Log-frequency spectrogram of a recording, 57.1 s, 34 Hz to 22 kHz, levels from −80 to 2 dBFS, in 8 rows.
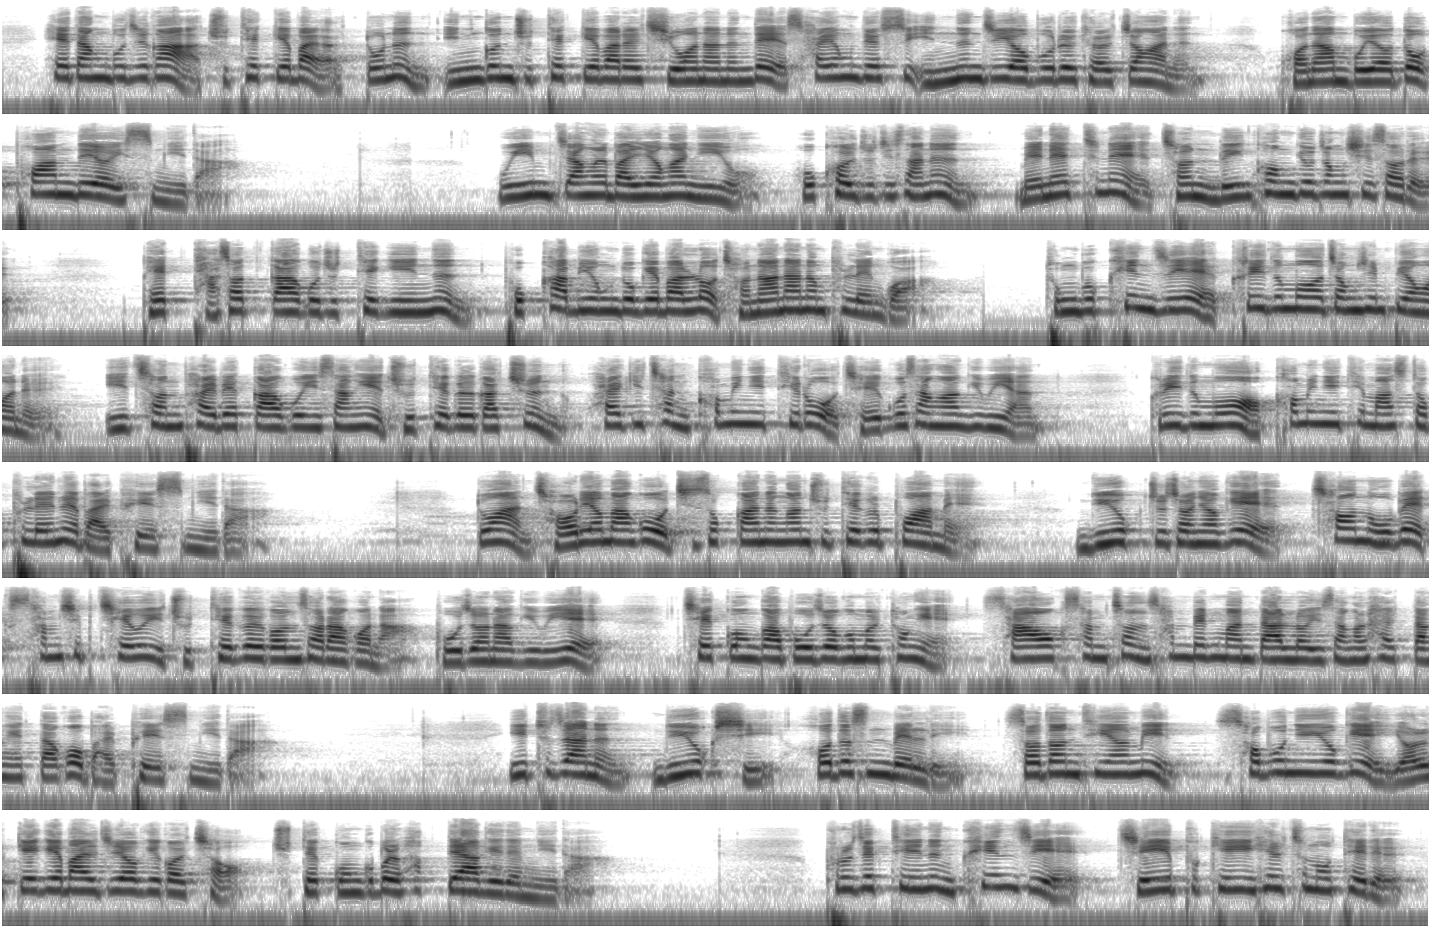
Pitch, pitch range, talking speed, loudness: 260 Hz, 240-275 Hz, 300 characters per minute, -16 LUFS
